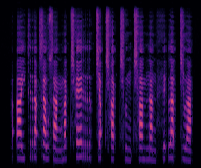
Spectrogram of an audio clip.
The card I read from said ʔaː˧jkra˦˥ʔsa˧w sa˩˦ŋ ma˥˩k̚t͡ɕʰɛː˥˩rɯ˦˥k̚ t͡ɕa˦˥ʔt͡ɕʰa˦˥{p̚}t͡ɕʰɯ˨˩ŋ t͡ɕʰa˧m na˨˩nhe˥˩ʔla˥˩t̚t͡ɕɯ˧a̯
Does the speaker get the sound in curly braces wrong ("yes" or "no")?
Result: yes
